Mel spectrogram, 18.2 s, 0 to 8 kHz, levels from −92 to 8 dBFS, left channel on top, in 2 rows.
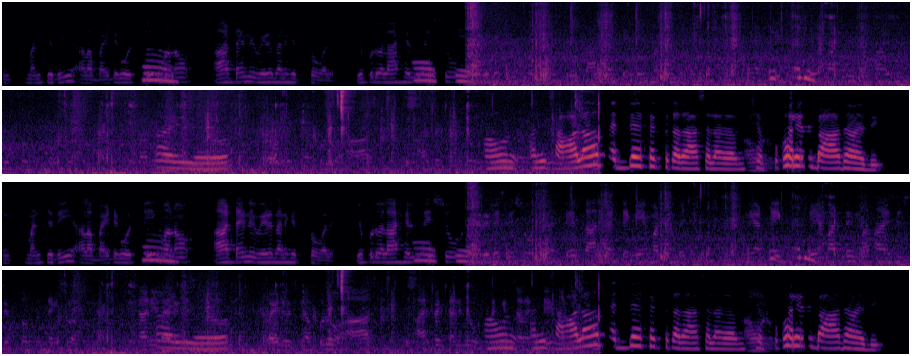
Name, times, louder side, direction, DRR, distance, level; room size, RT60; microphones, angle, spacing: voice 1, 0.0-7.1 7.4-10.1 10.4-11.4 11.7-12.9 13.2-14.9 16.5-16.8, right 3 dB, 55° right, 1.4 m, -65 dB
voice 2, 1.4-1.7 4.1-4.7 7.7-8.1 10.6-11.4 13.9-17.9, left 5 dB, 70° left, 0.6 m, -48 dB
sound 1, 4.6-15.1, left 5 dB, 25° left, 0.5 m, -55 dB
head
